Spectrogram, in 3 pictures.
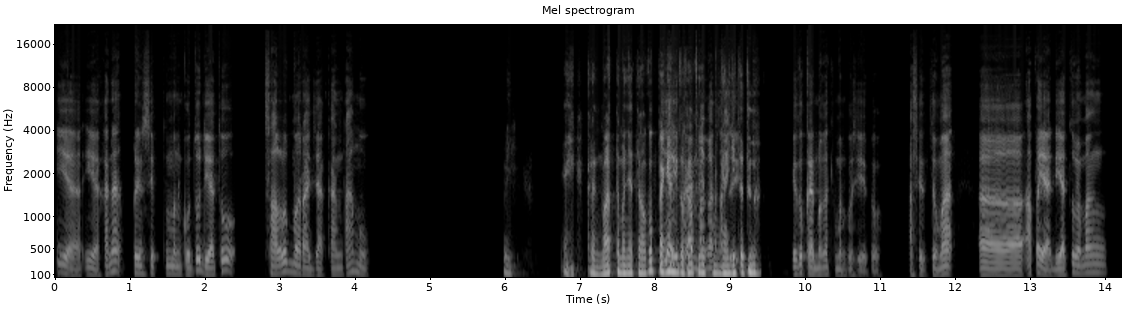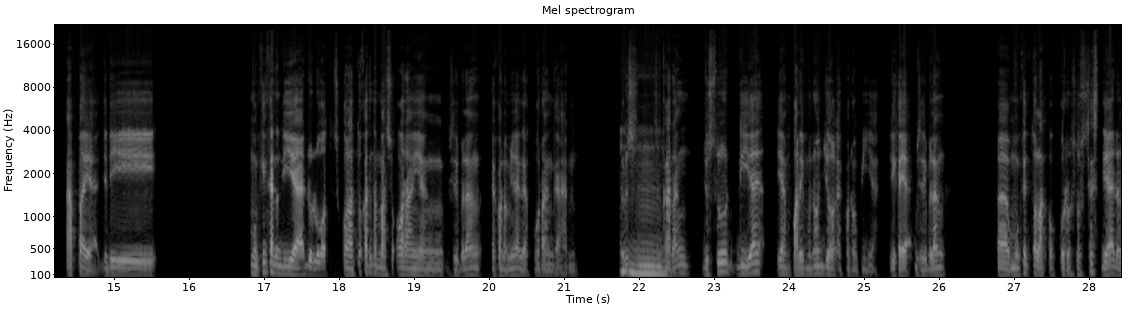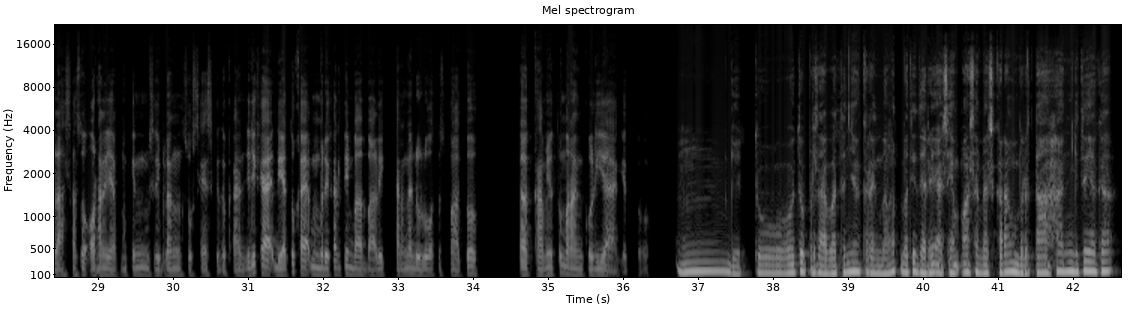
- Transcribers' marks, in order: tapping; other background noise
- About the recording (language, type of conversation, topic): Indonesian, podcast, Apa peran nongkrong dalam persahabatanmu?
